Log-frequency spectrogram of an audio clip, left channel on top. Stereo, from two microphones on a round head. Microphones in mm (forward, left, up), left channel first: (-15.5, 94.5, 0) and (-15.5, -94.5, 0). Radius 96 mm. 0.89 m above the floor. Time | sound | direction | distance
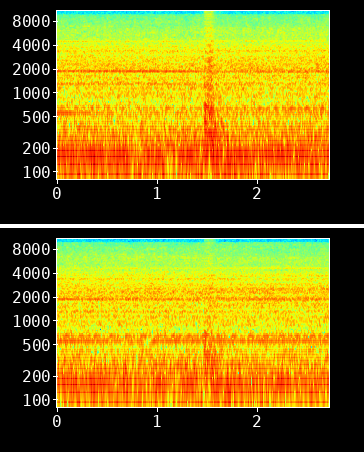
1.5 | a bird | 45° left (ahead or behind) | 3 m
